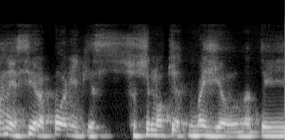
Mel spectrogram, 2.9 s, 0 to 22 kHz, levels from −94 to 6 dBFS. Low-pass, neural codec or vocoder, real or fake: 10.8 kHz; autoencoder, 48 kHz, 32 numbers a frame, DAC-VAE, trained on Japanese speech; fake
